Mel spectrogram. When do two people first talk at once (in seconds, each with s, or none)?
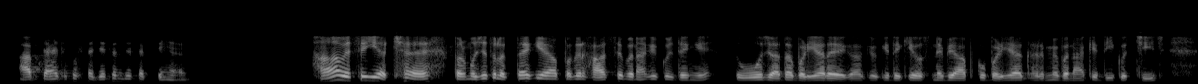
none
